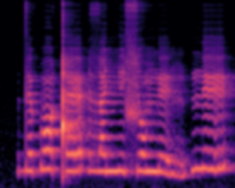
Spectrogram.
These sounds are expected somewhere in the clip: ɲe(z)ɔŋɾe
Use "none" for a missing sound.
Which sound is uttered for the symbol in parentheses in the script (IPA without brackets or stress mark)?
ɕ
